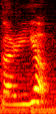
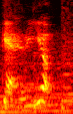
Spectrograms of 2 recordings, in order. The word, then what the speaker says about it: career: The correct pronunciation is career. Career. I am worried about my son's career. बहुत सारे लोग इसको गलत तरीके से प्रोनाउंस करते हैं, लेकिन इसका सही प्रोनाउंसिएशन है career. So make your career and not carrier.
